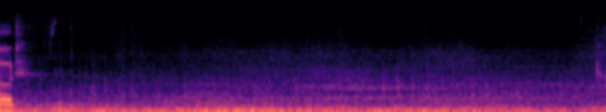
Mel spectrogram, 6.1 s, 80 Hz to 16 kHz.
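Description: Cabin drone of a VW Golf GTI Performance's 2.0-litre turbocharged four-cylinder engine with tyre and road rumble, heard from inside the moving car: a steady low sound that eases slightly in the second half.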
